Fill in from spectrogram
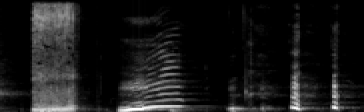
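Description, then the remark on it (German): A loud fart: a short raspy burst followed by a longer squeaky, rising toot, then a few brief soft bursts that sound like stifled laughter. “das war der erste Pups vor ihm und der war unangekündigt, sowohl bei mir als auch bei ihm.”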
